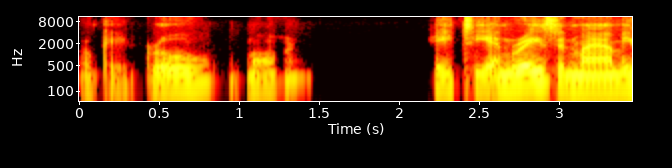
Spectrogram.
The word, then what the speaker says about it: Gros-Morne: Gros, it's a silent S, it's the French people's thing. Okay, Gros-Morne, Haiti, and raised in Miami, Florida.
